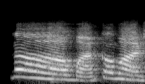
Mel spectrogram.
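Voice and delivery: sudden high, loud burst of disbelief; loud, high no come on; outraged protest. Real, not acted. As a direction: shoot the comment down at once. Protesting a viewer's comment.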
